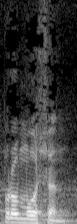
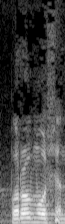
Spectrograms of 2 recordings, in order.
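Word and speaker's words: promotion: आगे next word आ गया जी प्रमोशन आ गया, ठीक है, बास पढ़ते हैं प्रोमोशन, प्रोमोशन नहीं कहना, प्रमोशन कहना है।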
